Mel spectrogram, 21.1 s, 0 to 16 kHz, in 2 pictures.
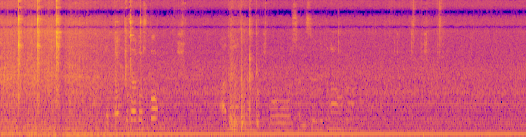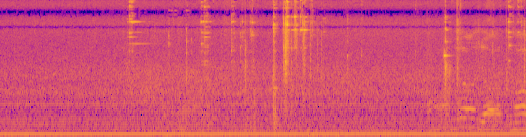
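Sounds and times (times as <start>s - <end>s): steady low hum: 0.0s - 21.0s
metal tools clinking: 2.2s - 3.0s, 13.0s - 17.8s, 19.2s - 21.0s.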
